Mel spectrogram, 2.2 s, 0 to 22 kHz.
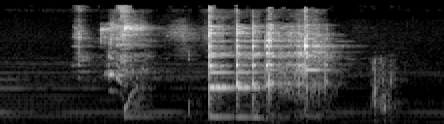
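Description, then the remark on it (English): Someone drinks water from a glass: bright clinks of glass against teeth or a surface, followed by soft wet gulping and a small plop, with no talking. “I've drunk like 100 cl of water already.”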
